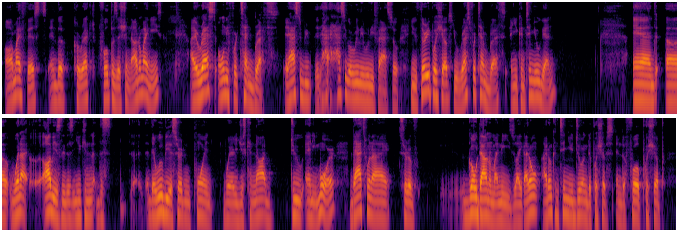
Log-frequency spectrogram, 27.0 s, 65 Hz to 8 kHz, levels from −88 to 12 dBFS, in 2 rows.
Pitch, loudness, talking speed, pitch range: 120 Hz, -23 LUFS, 200 wpm, 110-140 Hz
